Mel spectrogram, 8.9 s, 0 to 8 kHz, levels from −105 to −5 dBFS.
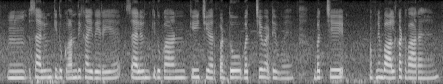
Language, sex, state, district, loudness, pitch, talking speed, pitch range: Hindi, female, Uttar Pradesh, Etah, -27 LUFS, 240 Hz, 160 wpm, 235-250 Hz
